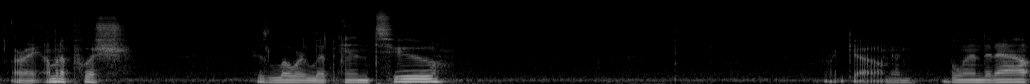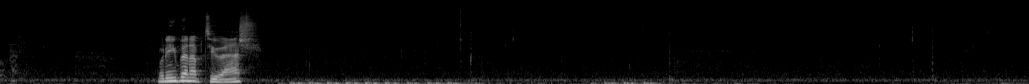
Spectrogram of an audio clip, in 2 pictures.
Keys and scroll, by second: 8.4 s.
